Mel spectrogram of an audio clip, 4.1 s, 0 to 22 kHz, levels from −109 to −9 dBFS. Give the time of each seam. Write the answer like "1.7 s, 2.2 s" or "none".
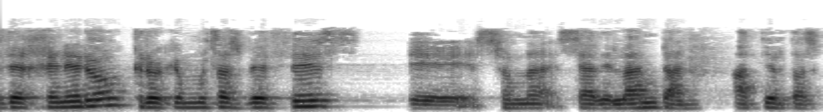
none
